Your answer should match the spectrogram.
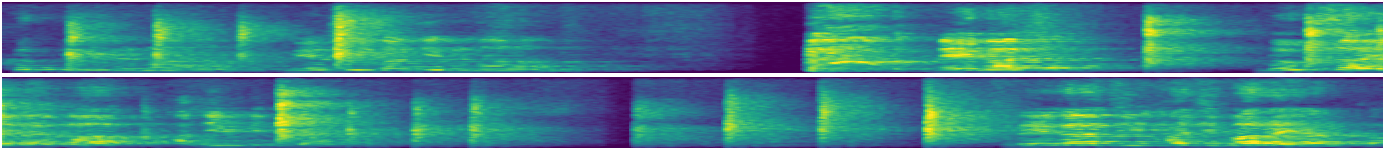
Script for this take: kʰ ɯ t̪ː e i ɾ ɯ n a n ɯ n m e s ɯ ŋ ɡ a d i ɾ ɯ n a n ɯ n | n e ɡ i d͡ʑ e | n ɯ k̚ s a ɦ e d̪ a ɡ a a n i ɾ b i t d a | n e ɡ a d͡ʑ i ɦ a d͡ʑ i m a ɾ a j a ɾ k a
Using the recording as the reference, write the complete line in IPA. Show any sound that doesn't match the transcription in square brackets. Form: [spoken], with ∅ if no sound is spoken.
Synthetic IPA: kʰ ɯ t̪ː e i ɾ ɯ n a n ɯ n m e s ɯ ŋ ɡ a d i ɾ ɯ n a n ɯ n | n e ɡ [a] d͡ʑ [i] | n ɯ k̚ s a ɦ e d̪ a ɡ a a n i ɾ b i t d a | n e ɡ a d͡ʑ i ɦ a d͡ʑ i m a ɾ a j a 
